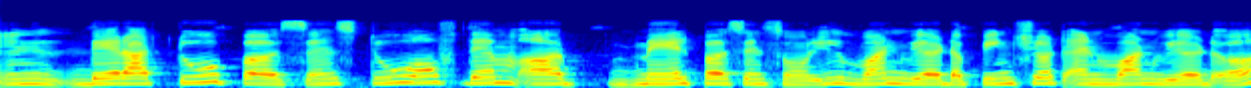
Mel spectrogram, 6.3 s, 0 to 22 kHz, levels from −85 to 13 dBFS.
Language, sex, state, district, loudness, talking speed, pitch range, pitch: English, female, Maharashtra, Gondia, -17 LUFS, 210 wpm, 215-245 Hz, 225 Hz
